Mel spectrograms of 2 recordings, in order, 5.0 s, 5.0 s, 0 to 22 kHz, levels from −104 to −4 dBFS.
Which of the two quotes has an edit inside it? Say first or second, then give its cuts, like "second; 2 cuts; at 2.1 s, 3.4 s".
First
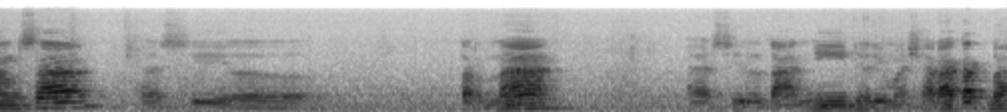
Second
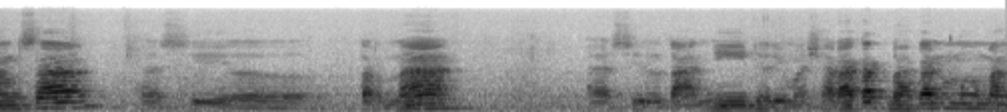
second; 1 cut; at 1.6 s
